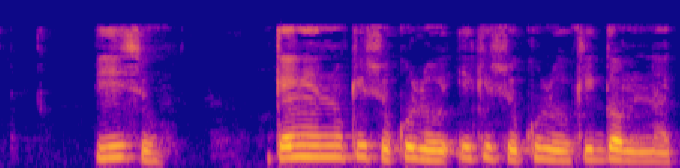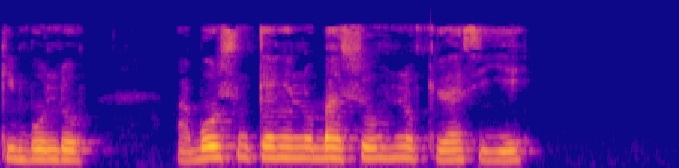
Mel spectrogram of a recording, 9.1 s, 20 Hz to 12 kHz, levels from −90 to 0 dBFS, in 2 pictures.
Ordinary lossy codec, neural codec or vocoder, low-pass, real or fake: AAC, 48 kbps; none; 7.2 kHz; real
